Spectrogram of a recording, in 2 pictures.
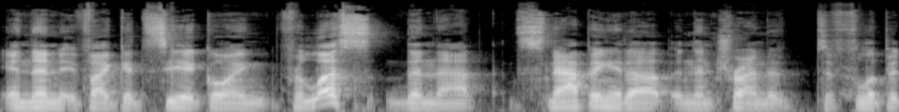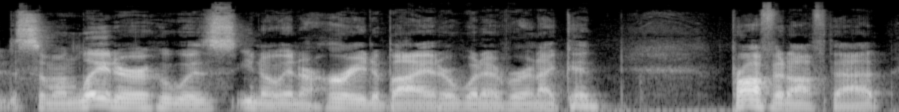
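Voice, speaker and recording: Bright-voiced man, podcast host. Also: medium pitch, quick pace, creaky. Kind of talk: casual podcast discussion.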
